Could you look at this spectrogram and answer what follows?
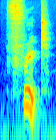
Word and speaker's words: fruit: have a silent U but fruit juice and suit the I is not pronounced fruit juice and suit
